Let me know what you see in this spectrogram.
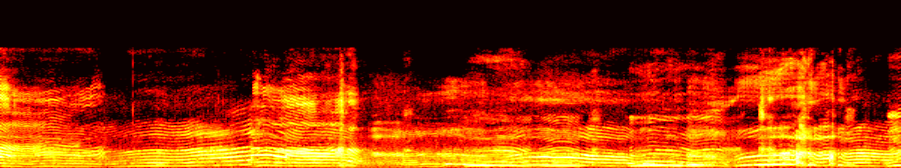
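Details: Infant cries with sustained high-pitched wails, rising and falling pitch and brief catches; ordinary infant crying.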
